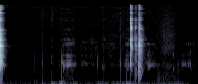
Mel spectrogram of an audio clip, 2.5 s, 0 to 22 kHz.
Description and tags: Two small Pyrex bowls tapped against each other. Dry, glassy sound, fairly quiet. Close miked with Rode NT-5s in X-Y configuration. Trimmed, DC removed, and normalized to -6 dB.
